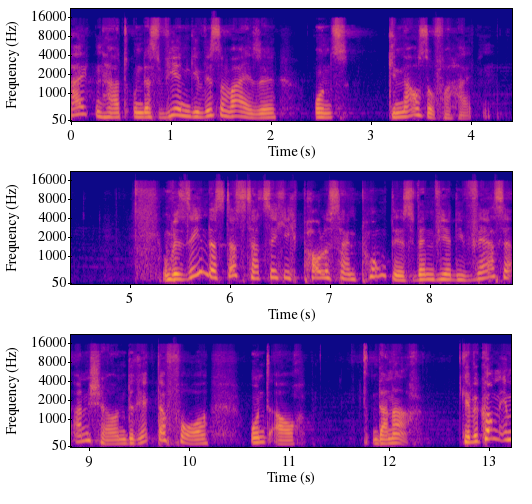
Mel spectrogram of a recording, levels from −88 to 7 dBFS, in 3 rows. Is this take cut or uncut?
uncut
